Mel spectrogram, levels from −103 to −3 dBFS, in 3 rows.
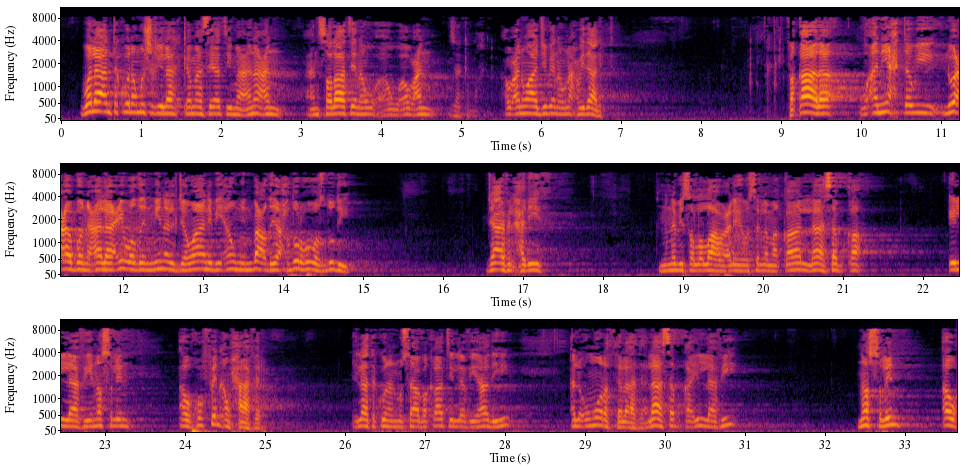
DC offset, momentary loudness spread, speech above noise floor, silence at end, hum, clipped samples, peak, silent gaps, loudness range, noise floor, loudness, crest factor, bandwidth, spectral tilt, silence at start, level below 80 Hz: under 0.1%; 13 LU; 38 dB; 0 s; none; under 0.1%; -10 dBFS; none; 7 LU; -67 dBFS; -29 LUFS; 20 dB; 8.8 kHz; -3.5 dB/octave; 0.25 s; -52 dBFS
